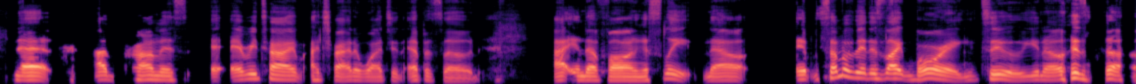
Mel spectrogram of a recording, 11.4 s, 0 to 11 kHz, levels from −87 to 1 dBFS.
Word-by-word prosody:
that 115 -1 +6 0.4
I 120 +1 +4 0.2
promise 120 -3 -1 0.3
e - - -1
every 145 +3 0
time 125 -6 +3
I 110 - -2
try 110 - -2
to 110 - -2
watch 100 -1 -6
an - - -10
episode, 85 -1 -5 0.8
I - - +4
end 115 0 -2
up 110 -1 +1
falling 105 -1 +2
asleep. 145 +6 -4
Now, 105 0 -2 0.5
it 135 +1 +3
some 175 - +2
of 200 -5 +1
it 165 -2 +1
is, 150 -1 -2
like, 155 -2 +6
boring 115 -5 +2
too, 125 -8 0
you 115 +3 -5
know? 120 +2 0
It's 155 -8 +5
dumb, - - +3
120 Hz, 160 wpm, -22 LUFS, 110-140 Hz, 0.8 s, that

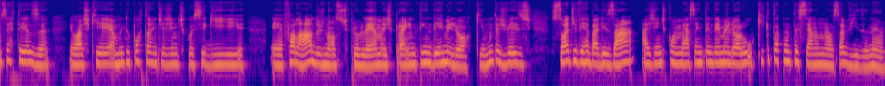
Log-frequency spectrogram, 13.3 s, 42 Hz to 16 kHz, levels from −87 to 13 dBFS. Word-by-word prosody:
certeza. 220 -6 -1 0.3
Eu 190 -1 0
acho 190 0 +3
que 210 - -3
é 200 0 +2
muito 205 +3 -1
importante 220 -2 -4
a - - -4
gente 190 -1 -5
conseguir, 190 -1 -3 0.4
eh, 185 -1 0
falar 220 +1 +6
dos 200 -4 -1
nossos 180 0 -1
problemas 185 0 +1
pra 185 0 +1
entender 205 +2 0
melhor, 180 -7 +1
que 185 - -5
muitas 225 +2 -1
vezes 205 -1 -2 0.3
só 220 +2 +3
de 240 +1 -1
verbalizar 205 0 +3
a 200 - -1
gente 205 +2 -4
começa 205 -1 -1
a - - 0
entender 210 -1 -1
melhor 205 -2 +2
o 210 - 0
que 240 +5 -9
que 270 - -7
tá 255 +1 -1
acontecendo 220 -5 -1
na 190 -1 -1
nossa 205 +4 -1
vida, 175 -4 -4
né. 165 -4 -2
200 Hz, 175 wpm, -24 LUFS, 185-215 Hz, 0.4 s, falar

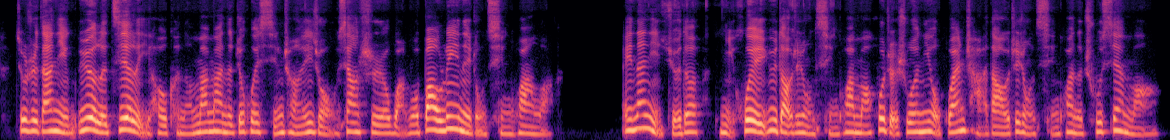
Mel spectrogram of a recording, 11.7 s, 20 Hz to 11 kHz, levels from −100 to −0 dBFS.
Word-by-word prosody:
就 250 - +3
是 240 -1 +3
当 230 +1 +3
你 195 -3 0
越 270 +2 +7
了 205 -4 +3
界 265 +7 +5
了 235 - +4
以 - - -7
后， 185 -2 -3
可 185 - -13
能 175 0 -7
慢 215 +2 0
慢 230 -2 +1
地 200 - -2
就 220 - -2
会 220 0 -2
形 205 -2 -5
成 190 -3 -5
一 215 - +1
种 180 -4 -6
像 215 +3 -3
是 200 -4 -4
网 180 -1 -5
络 195 +1 -3
暴 255 +5 +6
力 280 +2 +4
那 205 -6 +4
种 160 - -7
情 165 0 -10
况 175 -1 -4
了。 - - -12 0.7
哎， 255 - +1
那 300 +2 +2
你 260 -7 +1
觉 170 +2 -4
得 210 0 -1 0.2
你 200 -3 -3
会 250 -5 +6
遇 250 +4 +1
到 225 - +2
这 200 - -3
种 195 -4 -3
情 160 0 -11
况 210 +4 -2
吗？ 190 -2 -2
或 260 +7 +2
者 170 - -2
说 220 +4 -1
你 220 +1 +3
有 220 -4 0
观 215 +4 0
察 245 -9 -11
到 175 -1 -3
这 220 - -2
种 165 -5 -5
情 160 0 -13
况 210 +3 -4
的 175 - -5
出 220 +5 -4
现 230 +2 -1
吗？ 160 -2 -7
210 Hz, 320 characters per minute, -19 LUFS, 180-230 Hz, 0.7 s, 越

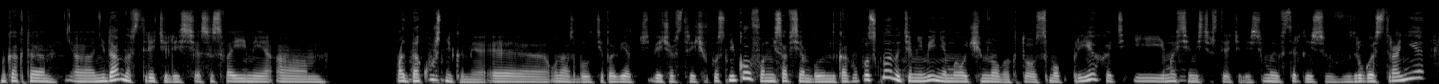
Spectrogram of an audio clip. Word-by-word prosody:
мы 155 - +1
как-то, 150 -5 +1 0.2
а, 140 -2 +1
недавно 185 +7 +6
встретились, 140 -8 -2
а, - - -3
со 120 - -4
своими, 135 -1 +1
ам, 125 -3 -2 0.7
однокурсниками. 160 - +1
Э, 125 -3 -1
у - - -7
нас 130 -2 0
был 120 +1 -2
типа 120 +3 -4
ветч 125 -3 -1
вечер 135 -1 -1
встречи 125 +2 -5
выпускников. 195 - +2
Он 155 - +3
не 150 - +3
совсем 145 -2 +1
был 130 0 +2
как 140 +1 -1
выпускной, 215 - +1
но 210 - +6
тем 160 -3 +1
не 150 - +3
менее 180 -4 +4
мы 140 0 +1
очень 140 +1 -1
много 130 -5 0
кто 120 +3 -4
смог 130 +4 -2
приехать, 155 - 0
и 150 -2 -3
мы 155 +2 0
все 165 -3 -5
вместе 135 -2 -5
встретились. 110 -3 -8
Мы 145 -2 0
встретились 130 -1 -4
в 120 0 -9
другой 140 +1 +3
стране, 225 - +1
140 Hz, 190 wpm, -25 LUFS, 125-155 Hz, 0.7 s, недавно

